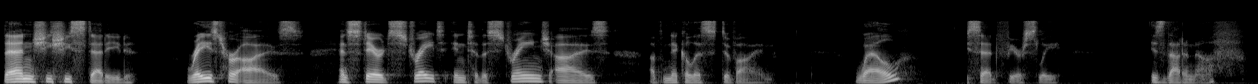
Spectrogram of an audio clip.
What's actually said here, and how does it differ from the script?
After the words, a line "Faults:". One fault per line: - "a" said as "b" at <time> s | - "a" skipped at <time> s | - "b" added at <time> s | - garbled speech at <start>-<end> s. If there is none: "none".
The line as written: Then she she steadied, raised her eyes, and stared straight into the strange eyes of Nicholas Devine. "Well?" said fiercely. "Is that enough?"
Then she she steadied, raised her eyes, and stared straight into the strange eyes of Nicholas Devine. "Well?" said fiercely. "Is that enough?"
Faults:
none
